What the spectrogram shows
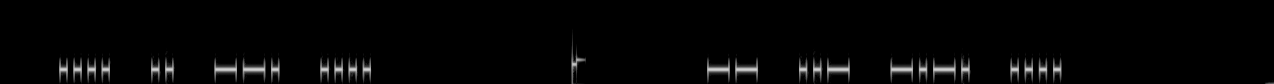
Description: Morse code, heard as a keyed tone, about 17 wpm, spaced as for 12 wpm, 700 Hz. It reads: HIGH MUCH
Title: 2x Character Spacing - Top 200 Words - 17wpm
